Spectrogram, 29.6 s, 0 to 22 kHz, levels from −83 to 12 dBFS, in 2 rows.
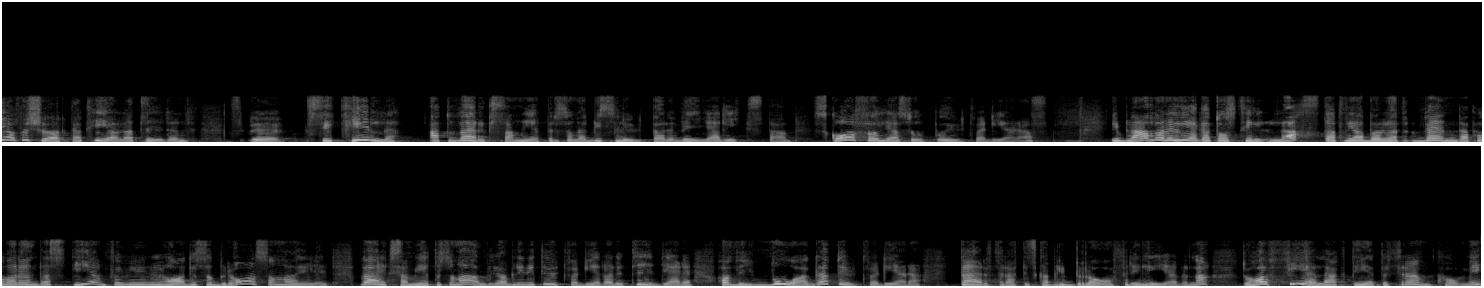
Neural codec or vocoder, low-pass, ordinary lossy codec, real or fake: codec, 44.1 kHz, 2.6 kbps, SNAC; 7.2 kHz; none; fake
